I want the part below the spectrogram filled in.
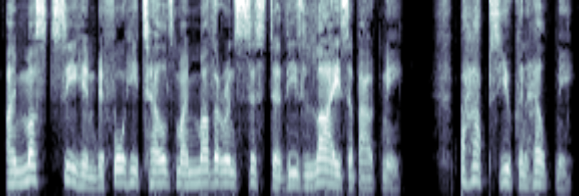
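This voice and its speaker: A man reads a storybook passage in the voice of a proud, honest young man, earnest and quick to flare with indignation. At medium pitch and normal speed, he pitches himself above his own voice while still sounding natural. The recording is clean studio sound with no echo.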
